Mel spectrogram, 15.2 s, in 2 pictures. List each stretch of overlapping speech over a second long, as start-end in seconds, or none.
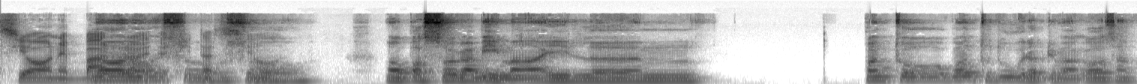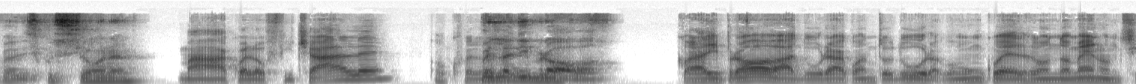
0.6-1.9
